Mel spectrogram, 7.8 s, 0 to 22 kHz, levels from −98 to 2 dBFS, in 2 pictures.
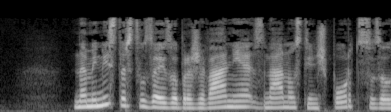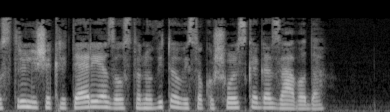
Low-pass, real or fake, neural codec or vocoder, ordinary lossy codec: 19.8 kHz; fake; codec, 44.1 kHz, 7.8 kbps, Pupu-Codec; MP3, 48 kbps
